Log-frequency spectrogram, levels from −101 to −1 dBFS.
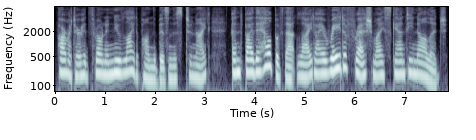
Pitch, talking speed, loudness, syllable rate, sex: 185 Hz, 175 wpm, -18 LUFS, 4.6 syllables/s, female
